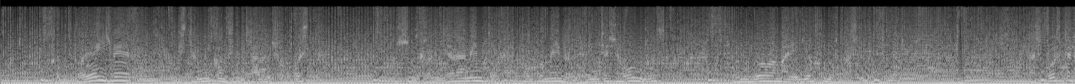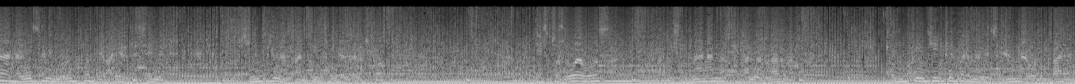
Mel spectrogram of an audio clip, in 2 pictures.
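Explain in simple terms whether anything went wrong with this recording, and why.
A stuck bit runs throughout: harsh buzzy distortion even fills the pauses, unlike clipping, which only distorts loud moments. It's likely a fairly high data bit frozen at one value.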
